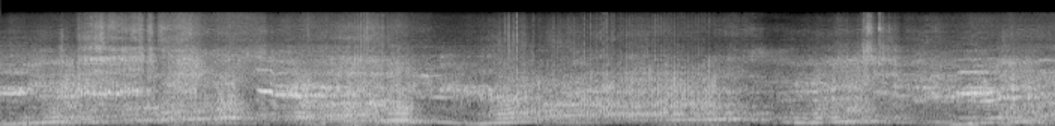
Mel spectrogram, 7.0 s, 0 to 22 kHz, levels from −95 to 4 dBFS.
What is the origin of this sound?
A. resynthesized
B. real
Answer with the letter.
A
